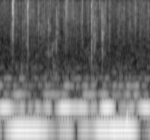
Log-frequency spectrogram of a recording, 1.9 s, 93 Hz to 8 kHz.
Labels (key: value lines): label: biophony, midshipman
recorder: SoundTrap 500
